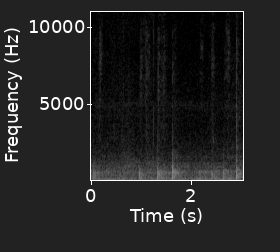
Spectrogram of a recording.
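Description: Pen or marker writing out a math solution by hand, a quiet, close series of scratchy strokes and light taps in an uneven rhythm.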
